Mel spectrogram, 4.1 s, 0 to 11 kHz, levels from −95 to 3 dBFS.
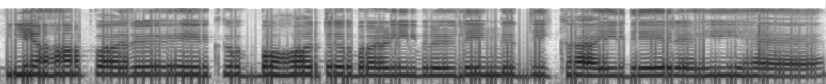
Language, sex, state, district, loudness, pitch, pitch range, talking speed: Hindi, female, Himachal Pradesh, Shimla, -16 LUFS, 265 Hz, 250-275 Hz, 145 wpm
